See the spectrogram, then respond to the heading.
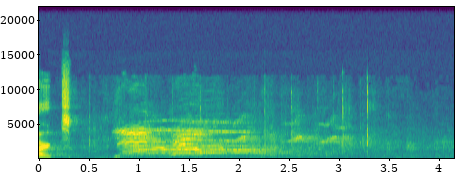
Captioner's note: cheering, applause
